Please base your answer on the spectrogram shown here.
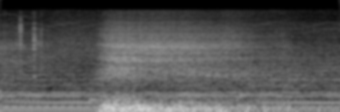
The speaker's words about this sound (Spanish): Respira profundo.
